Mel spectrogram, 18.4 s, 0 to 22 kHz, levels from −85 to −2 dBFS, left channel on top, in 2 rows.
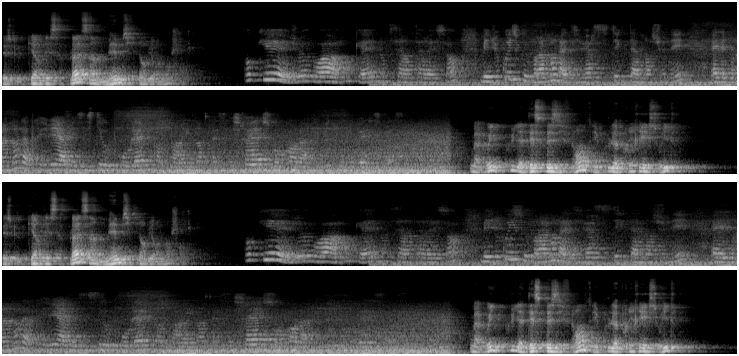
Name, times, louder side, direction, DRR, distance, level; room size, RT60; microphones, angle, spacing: voice 1, 0.0-2.2 15.0-17.6, equal, 20° right, 3 dB, 2.0 m, -25 dB
voice 2, 3.0-14.1, left 2 dB, 80° left, -1 dB, 4.0 m, -39 dB
sound 1, 4.6-14.8, left 1 dB, 30° left, 1.6 m, -36 dB
18.0 x 13.5 x 4.8 m, 0.98 s
head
